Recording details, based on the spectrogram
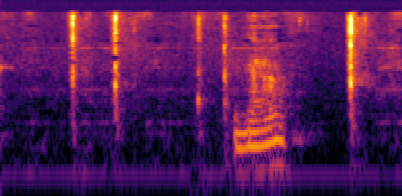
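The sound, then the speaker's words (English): A handful of sharp, irregular taps on a computer keyboard click out as the word "froth" is typed in, over a low background hum. A short murmured voice sound comes partway through, before one last keystroke. “We start typing in froth.”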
